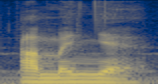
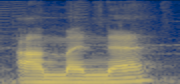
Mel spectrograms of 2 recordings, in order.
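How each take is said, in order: First: The n and h merge into a ny sound. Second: The h is silent, leaving a plain n. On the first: The speaker calls it right. "o N e o H juntos formam o som nhe" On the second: The speaker calls it wrong. "achar que o H é mudo e dizer amanhã"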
